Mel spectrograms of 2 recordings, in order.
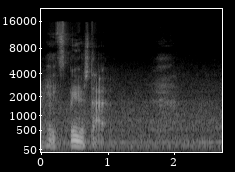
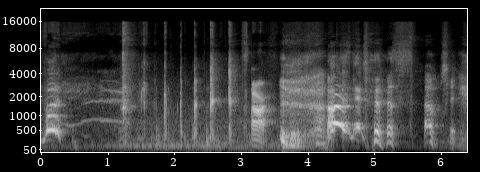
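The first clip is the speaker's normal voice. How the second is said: slow, high words through laughter; laughing; 3 dB louder, slower than usual. Real, not acted. Man steering back to his subject, still laughing. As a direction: fight a laughing fit while moving on. Trying to recover from laughing fit.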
